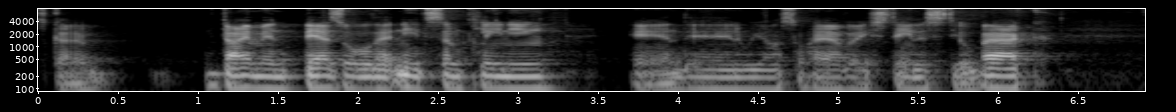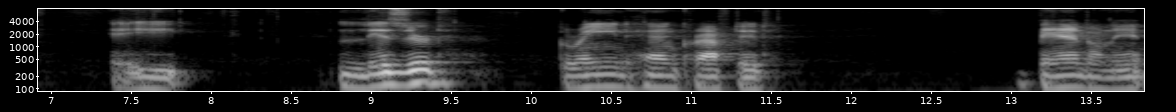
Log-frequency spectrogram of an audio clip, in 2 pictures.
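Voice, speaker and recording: Very slowly and with long, frequent pauses, a man with a fairly low pitch speaks in fairly even intonation while his loudness swings widely. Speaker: watch reseller YouTuber. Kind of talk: unboxing commentary. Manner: casual with fillers.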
